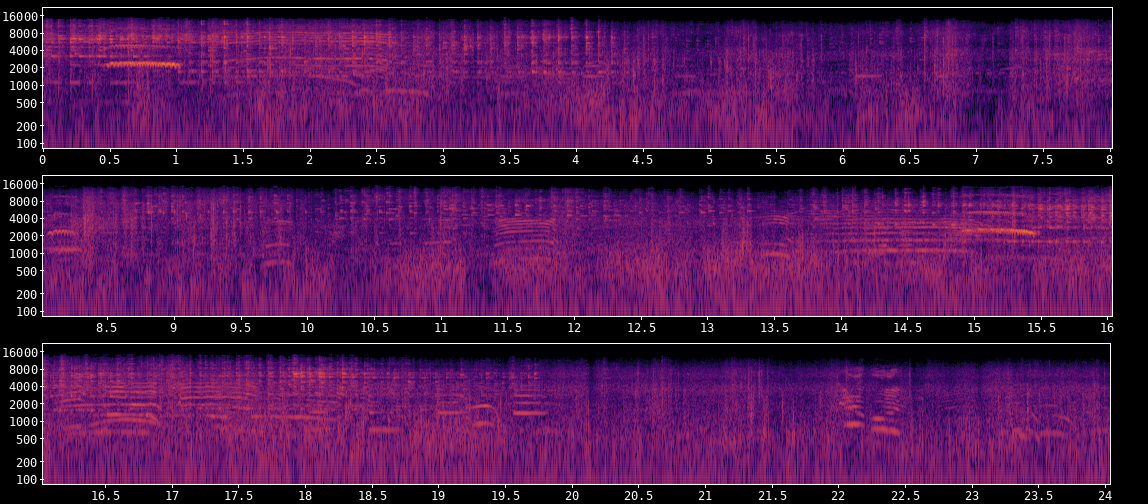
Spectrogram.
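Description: Bike tyres rattle and crunch over rocks and gravel.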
